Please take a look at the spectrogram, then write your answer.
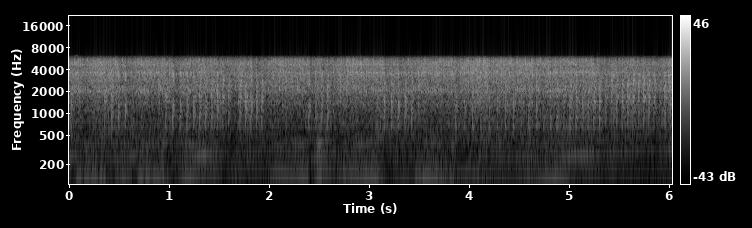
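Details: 1992 Acura Integra DB1 petrol engine revving up and down with a hard, rapid rod knock that follows the revs, as if about to throw a rod, before an engine replacement.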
